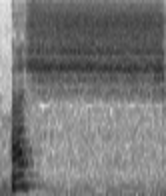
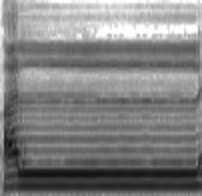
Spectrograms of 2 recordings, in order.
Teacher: আর যখন এই হরফগুলো সিন শিন ফা উচ্চারণ করব, তখন ভোকাল কর্ডসটা জাস্ট খোলা থাকবে। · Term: হামস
